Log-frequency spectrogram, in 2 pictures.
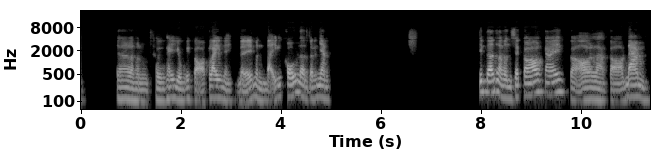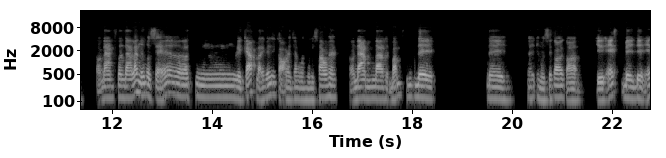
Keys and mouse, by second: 0.3 right click, 17.9 b, 19.4 d, 22.4 click.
